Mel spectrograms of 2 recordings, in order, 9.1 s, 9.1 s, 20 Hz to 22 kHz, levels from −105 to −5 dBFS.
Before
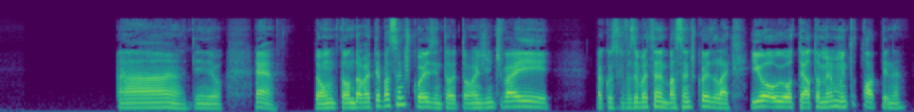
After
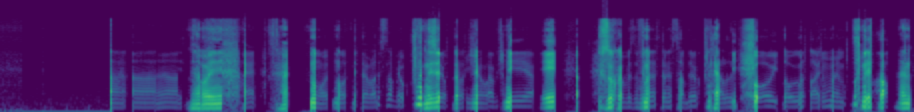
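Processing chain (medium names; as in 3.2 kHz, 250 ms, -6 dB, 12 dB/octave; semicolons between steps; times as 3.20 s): time reversed locally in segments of 222 ms; inverted gate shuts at -15 dBFS, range -41 dB; in parallel at -10.5 dB: saturation -22 dBFS, distortion -13 dB; on the sum: trim -4.5 dB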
